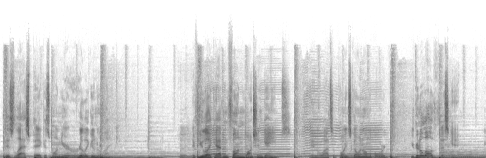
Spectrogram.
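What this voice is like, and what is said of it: Very smooth voice. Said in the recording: “I'll speak in my very smooth voice.”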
